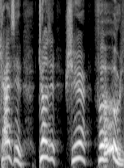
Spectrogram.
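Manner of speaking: mock screaming. Reading out a comment, then acting out a character in mock screaming. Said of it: "I can see him screaming".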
